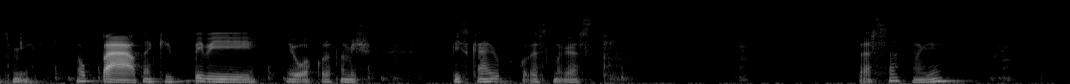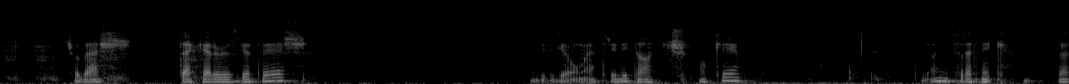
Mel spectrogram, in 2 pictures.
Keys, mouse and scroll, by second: 0.7 scroll down 1, 0.9-2.6 alt+middle drag, 2.8 scroll down 1, 3.1 click, 3.6 alt+middle click, 4.4 click, 5.6 ctrl+click, 7.2-8.8 scroll down 1, 8.8 click, 9.3 ctrl+click, 9.8-10.7 scroll down 1, 13.1 click, 13.7 ctrl+click, 18.9 alt+q, 19.1 alt+middle click, 20.3 click.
